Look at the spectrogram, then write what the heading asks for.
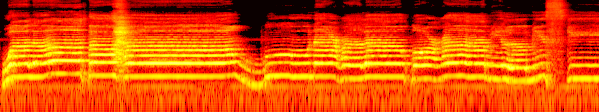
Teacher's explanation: huruf ha-nya dibaca tipis, tarqiq nyaring dan halus, fathah 4 sampai 6 harokat. Ingat, bukan 2 harokat, tetapi 4 sampai 6 harokat. · Wala tahabbuna huruf wawunya dibaca fathah 1 harokat, huruf lam alifnya dibaca tipis, tarqiq fathah 2 harokat. Kemudian huruf ta-nya dibaca tipis, fathah 1 harokat, huruf ha-nya dibaca tipis, tarqiq nyaring dan halus, fathah 4 sampai 6 harokat.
